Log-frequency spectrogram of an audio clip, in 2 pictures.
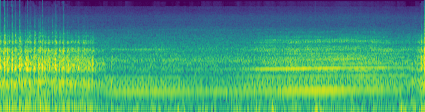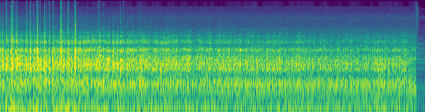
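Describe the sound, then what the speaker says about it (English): A Porsche Boxster with sport exhaust downshifts on a forested Adirondack road: a loud, close engine drone gives way to a rapid burst of crackling pops and burbles. "you can hear all of the burbles and exhaust cracks bouncing off of the trees of the Adirondack forest as I downshift"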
